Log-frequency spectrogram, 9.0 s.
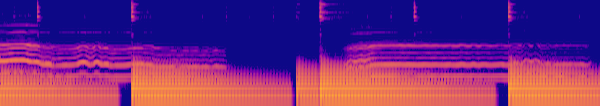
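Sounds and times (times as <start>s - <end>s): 
a cappella singing: 0.0s - 3.4s, 5.2s - 8.9s.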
